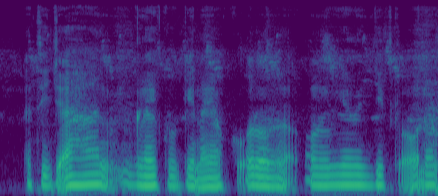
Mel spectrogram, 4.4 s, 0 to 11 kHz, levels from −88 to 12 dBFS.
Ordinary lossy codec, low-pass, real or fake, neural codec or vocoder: none; 9.9 kHz; real; none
